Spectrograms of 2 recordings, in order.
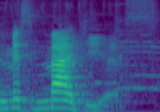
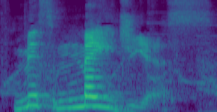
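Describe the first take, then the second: First: The middle does not sound like 'mage'. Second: The middle sounds like the word 'mage'. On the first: The speaker calls it right. "This is a Miss Magius" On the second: The speaker calls it wrong. "likes to call it Miss Magius"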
